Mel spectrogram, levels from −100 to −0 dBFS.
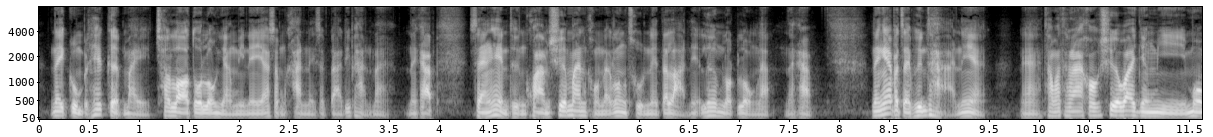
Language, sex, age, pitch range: Thai, male, 20-39, 85-110 Hz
